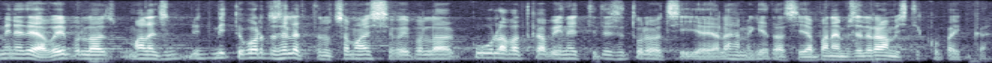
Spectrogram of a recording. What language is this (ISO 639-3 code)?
est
